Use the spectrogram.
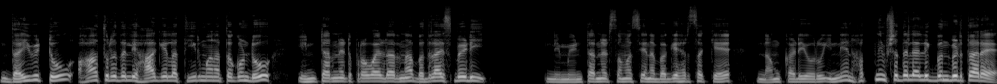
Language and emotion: Kannada, fearful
